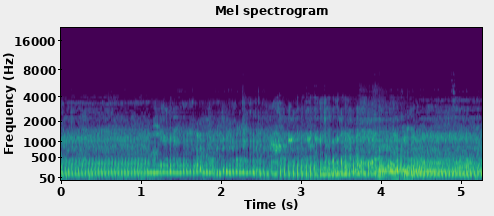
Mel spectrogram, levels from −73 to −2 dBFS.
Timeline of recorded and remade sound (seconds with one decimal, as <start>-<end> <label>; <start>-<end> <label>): 0.0-1.1 recorded; 1.1-2.7 remade; 2.7-3.2 recorded; 3.2-4.4 remade; 4.4-5.3 recorded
